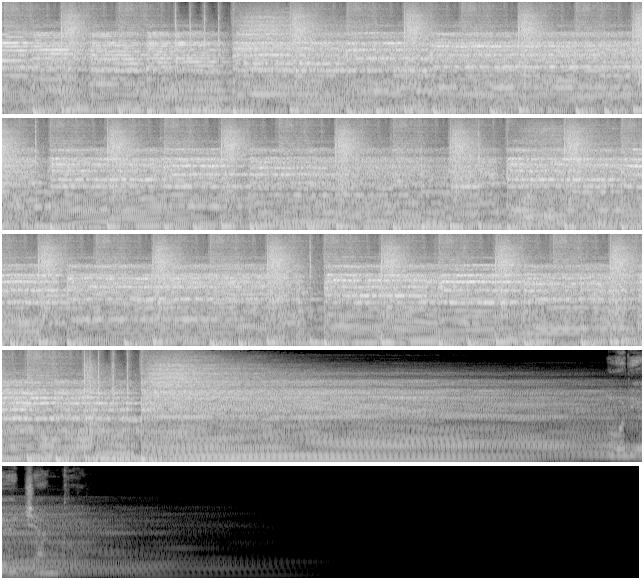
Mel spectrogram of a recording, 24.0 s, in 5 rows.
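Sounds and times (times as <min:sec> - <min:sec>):
energetic motivational rock music: 0:00.0 - 0:19.1.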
